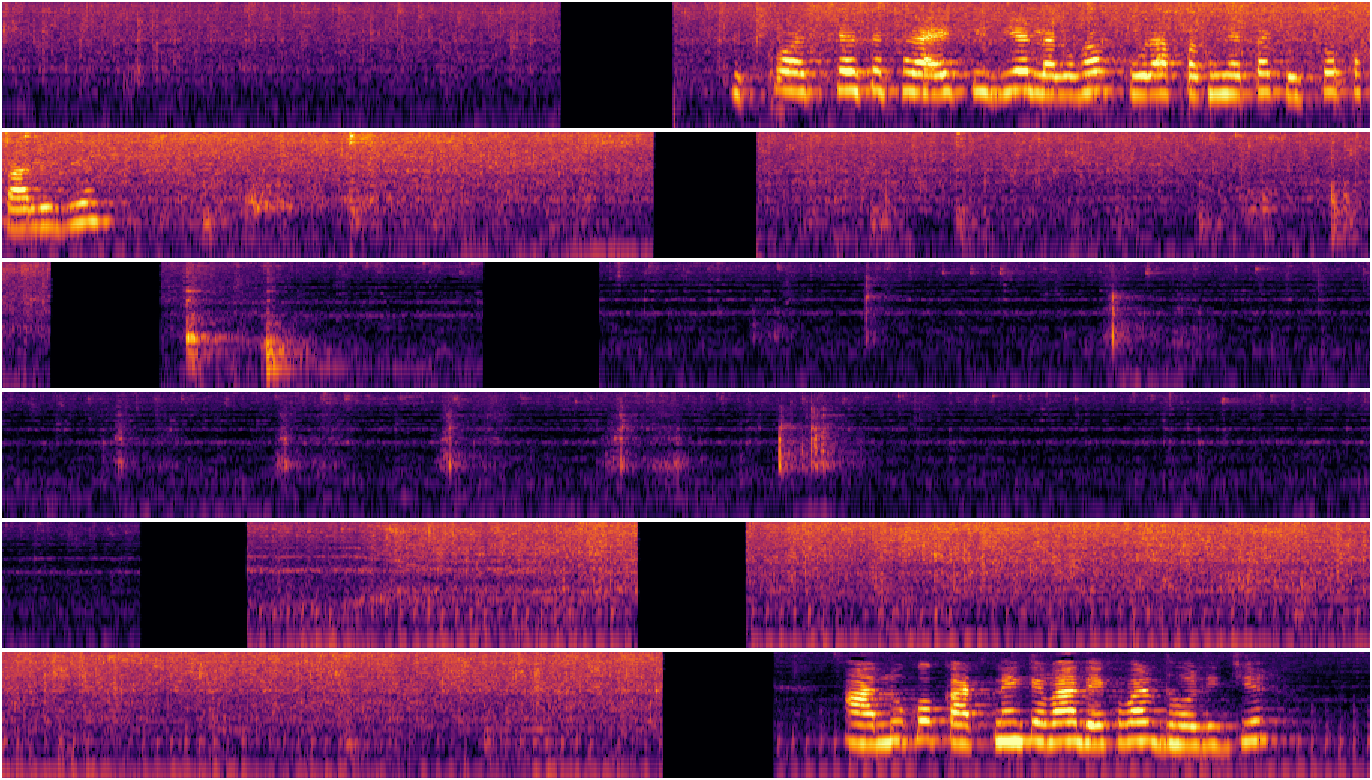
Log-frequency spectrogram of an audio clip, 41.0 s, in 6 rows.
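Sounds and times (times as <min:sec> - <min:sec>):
vegetables sizzling in hot oil: 0:00.0 - 0:02.8, 0:03.4 - 0:14.0, 0:28.6 - 0:37.5.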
